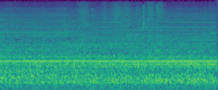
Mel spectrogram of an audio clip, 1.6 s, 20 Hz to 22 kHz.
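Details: 2007 American Standard R22 AC condenser after repair of a fan that was not spinning, cooling well with a cold, sweaty suction line: steady, even rush of fan air with a faint constant tone, no rattles or buzzing; running normally.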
